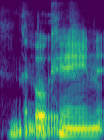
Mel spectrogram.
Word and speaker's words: Spokane: Up in, I never know how to pronounce it, Spokane or Spokane. – Spokane.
